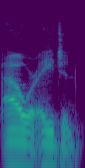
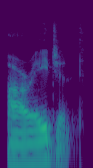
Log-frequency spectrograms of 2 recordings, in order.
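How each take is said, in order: First: The word 'our' has its full vowel. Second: The word 'our' is reduced to a schwa. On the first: "That's how we pronounce this word" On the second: "now that it's become a function word"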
